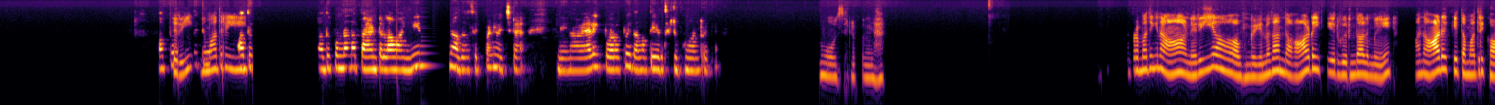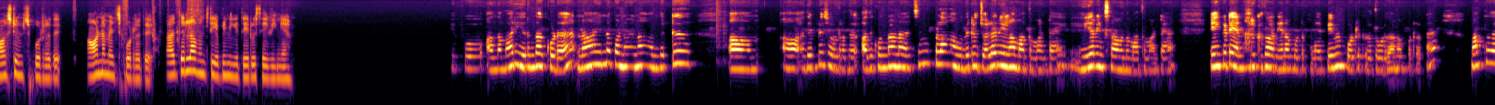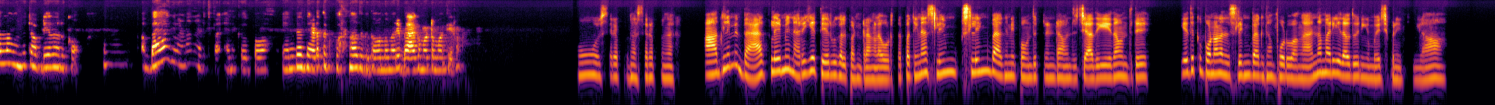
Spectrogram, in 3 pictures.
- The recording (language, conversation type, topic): Tamil, podcast, இன்ஸ்டாகிராம் போன்ற சமூக ஊடகங்கள் உங்கள் ஆடைத் தேர்வை எவ்வளவு பாதிக்கின்றன?
- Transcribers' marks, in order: static; distorted speech; tapping; in English: "செட்"; other background noise; in English: "காஸ்டுயூம்ஸ்"; in English: "ஆர்னமெண்ட்ஸ்"; in English: "சிம்பிளா"; in English: "ஜுவெல்லரி"; in English: "இயர்ரிங்ஸ்லாம்"; laughing while speaking: "என்ன இருக்குதோ"; in English: "பேக்"; laughing while speaking: "போறனோ"; in English: "பேக்"; in English: "பேக்லயுமே"; in English: "ஸ்லிங் ஸ்லிங் பேக்"; in English: "ட்ரெண்டா"; in English: "ஸ்லிங் பேக்"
